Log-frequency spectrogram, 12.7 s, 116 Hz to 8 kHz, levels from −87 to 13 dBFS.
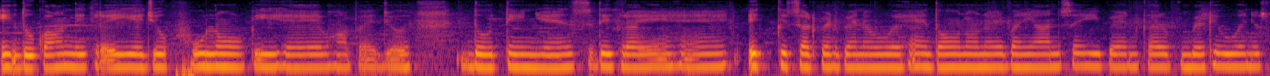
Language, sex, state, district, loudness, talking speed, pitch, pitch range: Hindi, female, Bihar, Supaul, -18 LUFS, 150 wpm, 200 Hz, 195-200 Hz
